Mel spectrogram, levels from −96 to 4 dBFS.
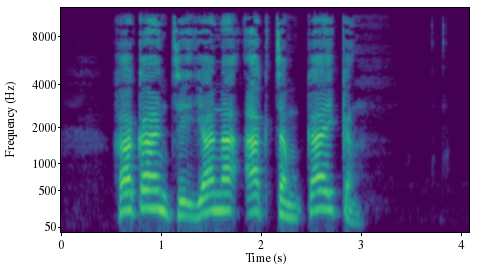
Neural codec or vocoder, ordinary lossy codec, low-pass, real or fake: none; Opus, 64 kbps; 10.8 kHz; real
